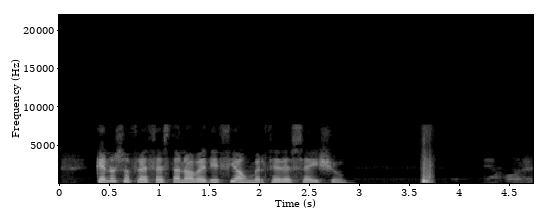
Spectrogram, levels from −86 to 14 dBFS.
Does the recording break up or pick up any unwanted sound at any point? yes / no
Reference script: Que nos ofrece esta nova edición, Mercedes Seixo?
yes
